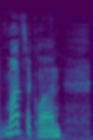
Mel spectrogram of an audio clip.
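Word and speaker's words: Mazatlán: and they weren't saying it right, and I was saying it right, Mazatlan, and so they were.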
